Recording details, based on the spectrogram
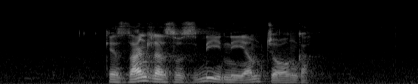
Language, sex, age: Xhosa, male, 31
